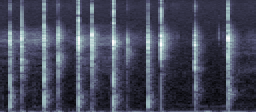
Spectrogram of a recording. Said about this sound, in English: Let's give a nice clap for Addison Darcy's mom.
